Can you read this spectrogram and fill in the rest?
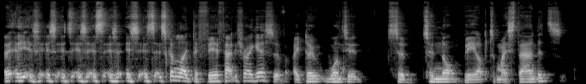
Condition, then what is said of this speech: Stuttering. This is exactly what I was saying before about sometimes difficult to record podcasts when you've got a speech impediment, which I find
